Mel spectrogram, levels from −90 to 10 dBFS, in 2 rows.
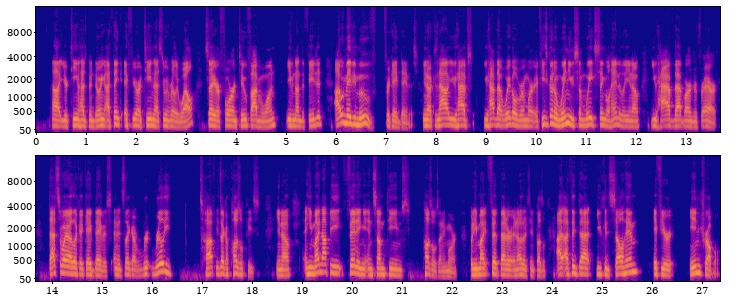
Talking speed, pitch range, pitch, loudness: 255 wpm, 125-150 Hz, 135 Hz, -23 LUFS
